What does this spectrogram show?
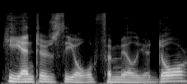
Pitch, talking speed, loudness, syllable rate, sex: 120 Hz, 190 wpm, -19 LUFS, 5.0 syllables/s, male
